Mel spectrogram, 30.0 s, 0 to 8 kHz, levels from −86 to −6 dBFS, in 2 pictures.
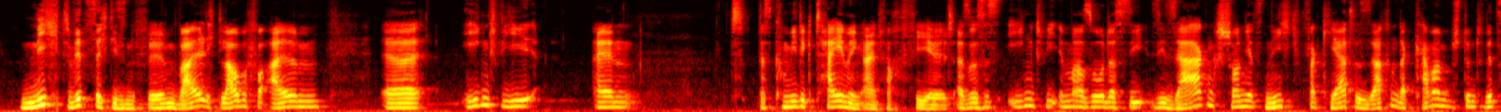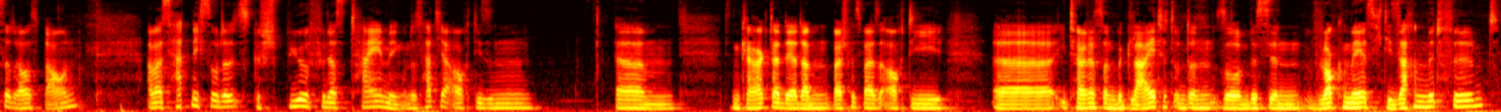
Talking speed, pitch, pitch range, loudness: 150 wpm, 130 Hz, 115-150 Hz, -26 LUFS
